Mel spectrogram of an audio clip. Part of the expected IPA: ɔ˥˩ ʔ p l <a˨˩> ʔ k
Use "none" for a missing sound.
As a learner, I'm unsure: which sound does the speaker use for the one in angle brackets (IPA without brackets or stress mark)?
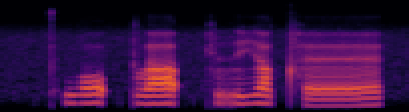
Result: a˥˩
